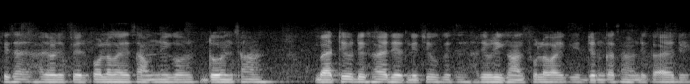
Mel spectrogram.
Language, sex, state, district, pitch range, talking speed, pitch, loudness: Hindi, male, Madhya Pradesh, Umaria, 110-115 Hz, 215 wpm, 110 Hz, -18 LUFS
